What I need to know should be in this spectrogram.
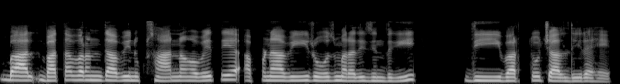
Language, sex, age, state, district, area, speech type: Punjabi, female, 45-60, Punjab, Fatehgarh Sahib, rural, spontaneous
